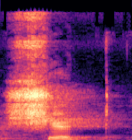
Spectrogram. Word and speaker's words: should: Meskipun menulisnya seperti itu, dibacanya should.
